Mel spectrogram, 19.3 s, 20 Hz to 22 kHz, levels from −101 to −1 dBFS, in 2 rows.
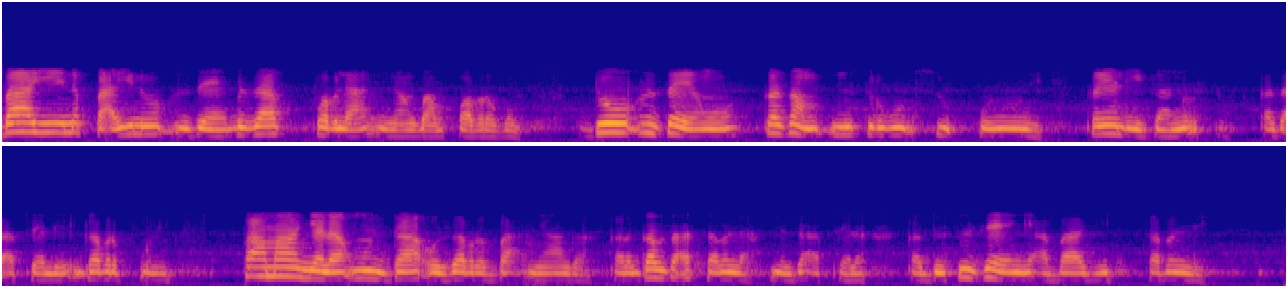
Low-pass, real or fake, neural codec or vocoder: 3.6 kHz; real; none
